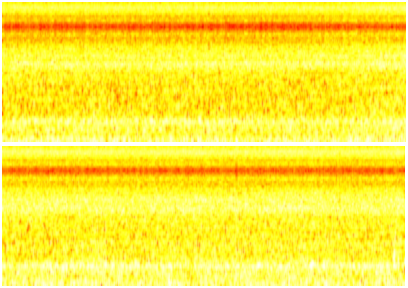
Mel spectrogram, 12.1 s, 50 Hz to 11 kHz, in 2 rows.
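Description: Off-road 4WD's engine idling steadily.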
